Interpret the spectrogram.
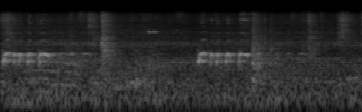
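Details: A local wild-type zebra dove gives two bursts of soft, rapid, staccato cooing notes about two and a half seconds apart over faint hiss, used as a lure call to provoke other zebra doves that rarely sing.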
